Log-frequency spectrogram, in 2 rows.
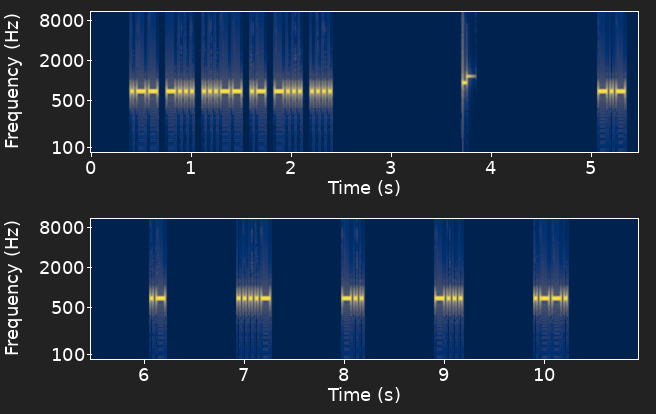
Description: Morse code, heard as a keyed tone, about 40 wpm, spaced as for 17 wpm, 700 Hz. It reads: WB3ABH KA4DBP
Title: USA Call Signs - 6 Characters - 8x Character Spacing - 40wpm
